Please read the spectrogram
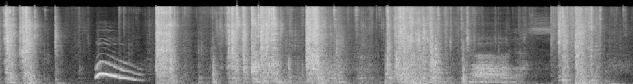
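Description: Thin wood ceiling paneling being pried and ripped off a camper's roof in a run of cracking, splintering and tearing noises. The panels split and tear rather than coming off clean, with parts staying stuck to the surface. About one and a half seconds in there is a single short squeal that falls in pitch.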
